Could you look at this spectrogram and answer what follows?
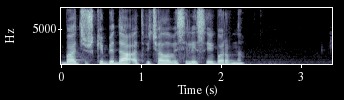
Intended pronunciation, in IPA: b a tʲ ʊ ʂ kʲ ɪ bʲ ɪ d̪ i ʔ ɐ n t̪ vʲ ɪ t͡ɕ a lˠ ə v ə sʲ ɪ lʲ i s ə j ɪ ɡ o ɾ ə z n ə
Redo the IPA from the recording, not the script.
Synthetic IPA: b a tʲ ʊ ʂ kʲ ɪ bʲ ɪ d̪ a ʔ ɐ t̪ vʲ ɪ t͡ɕ a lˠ ə v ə sʲ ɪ lʲ i s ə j ɪ ɡ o ɾ ə v n ə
